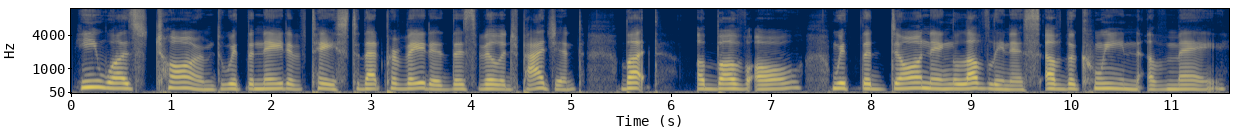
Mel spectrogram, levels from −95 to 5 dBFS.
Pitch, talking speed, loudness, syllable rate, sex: 190 Hz, 125 wpm, -19 LUFS, 3.9 syllables/s, female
